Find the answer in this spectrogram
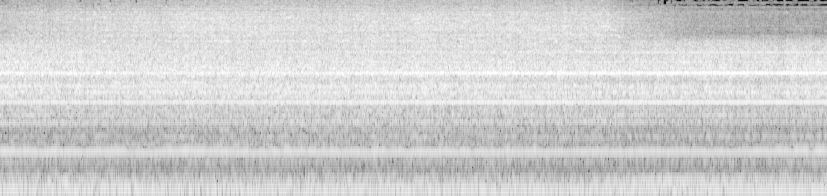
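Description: A loud, sustained wall of distorted, effects-laden electric guitar drone with several held tones and no beat. The highest hiss thins out near the end.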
